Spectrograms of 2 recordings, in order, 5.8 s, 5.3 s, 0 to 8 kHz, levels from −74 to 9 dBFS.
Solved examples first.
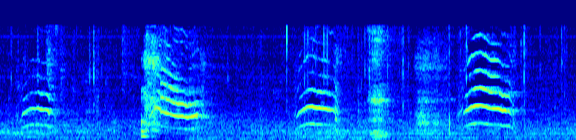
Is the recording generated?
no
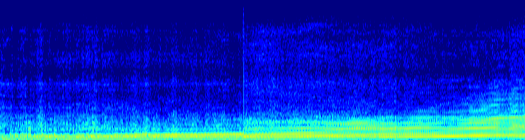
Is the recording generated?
no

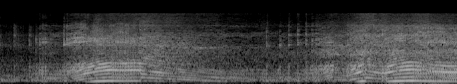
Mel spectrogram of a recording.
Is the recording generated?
no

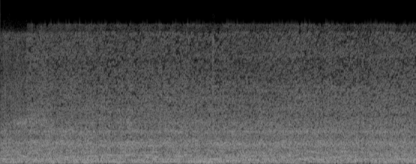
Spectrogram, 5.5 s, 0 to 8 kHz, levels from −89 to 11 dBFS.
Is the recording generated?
yes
